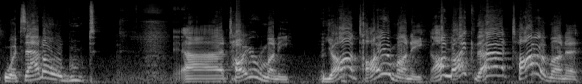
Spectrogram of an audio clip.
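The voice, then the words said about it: Canadian accent drifting into English. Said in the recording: “I think that was kind of a Canadian accent. ... Yeah, until the end. ... you started pulling out your, whatever your Michael Caine is. ... That's an English accent.”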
